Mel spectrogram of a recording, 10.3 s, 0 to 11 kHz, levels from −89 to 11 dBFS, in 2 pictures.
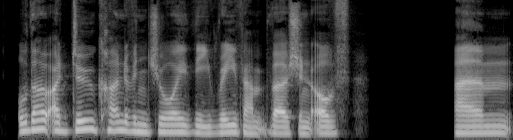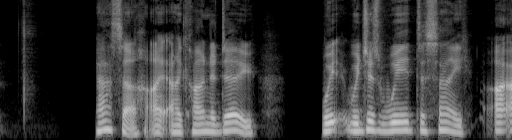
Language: English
